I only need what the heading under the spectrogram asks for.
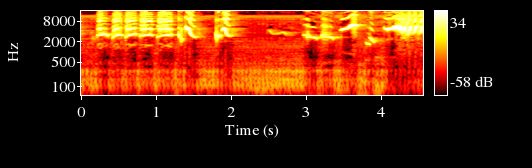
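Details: Oriental magpie-robin song full of kapas tembak imitation: fast stuttering burst of high notes, then scattered whistled upslurs and a final buzzy high trill, with a low background hum.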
